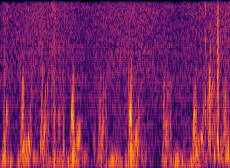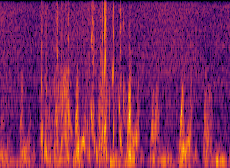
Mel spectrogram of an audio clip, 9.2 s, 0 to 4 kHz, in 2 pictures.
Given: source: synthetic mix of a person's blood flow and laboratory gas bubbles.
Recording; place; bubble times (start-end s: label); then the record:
Doppler ultrasound of blood flow; precordium
0.06-0.18 s: bubbles
0.79-0.87 s: bubbles
1.02-1.13 s: bubbles
1.16-1.31 s: bubbles
4.08-4.80 s: bubbles
5.38-6.07 s: bubbles
6.34-6.93 s: bubbles
6.97-7.13 s: bubbles
From the record:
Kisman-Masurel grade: 222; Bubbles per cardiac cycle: several, 3 to 8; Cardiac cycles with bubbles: 10 to 50%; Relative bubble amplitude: moderate (0.250 to 0.450); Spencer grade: 2 (many but less than half of the cardiac periods contain bubble signals, singularly or in groups); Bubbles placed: only in the low amplitude regions of the cardiac cycle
